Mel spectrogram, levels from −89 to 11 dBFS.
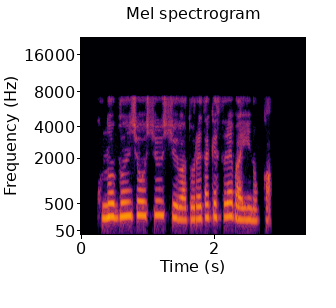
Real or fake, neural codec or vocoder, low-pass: fake; vocoder, 22.05 kHz, 80 mel bands, WaveNeXt; 7.2 kHz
